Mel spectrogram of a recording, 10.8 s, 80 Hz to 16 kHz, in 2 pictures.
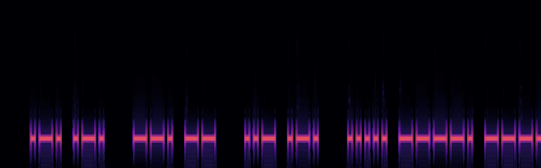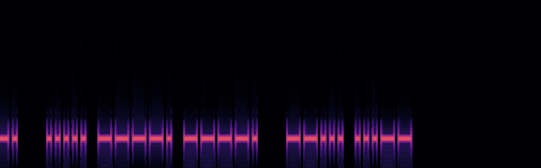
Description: Morse code, heard as a keyed tone, about 28 wpm, 650 Hz. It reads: RR GM UR 599 599 73
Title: SOTA QSO Practice 28wpm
